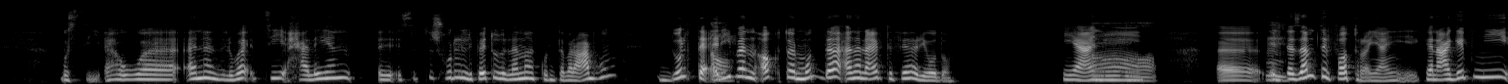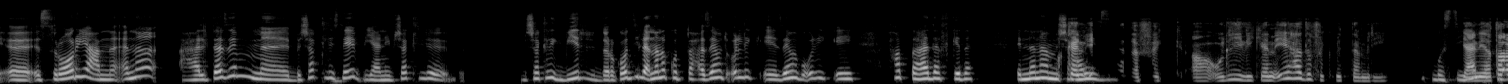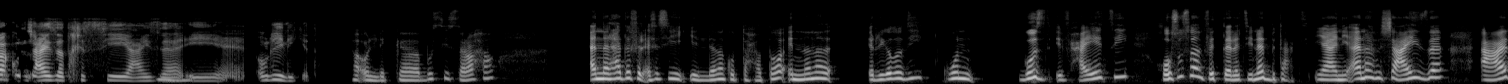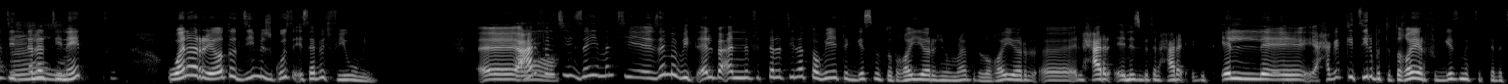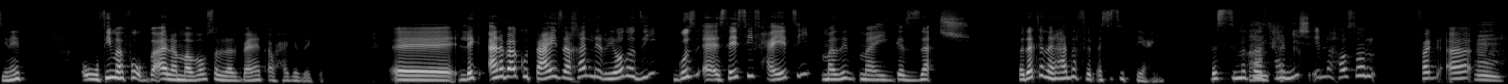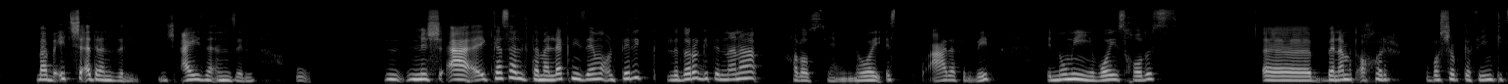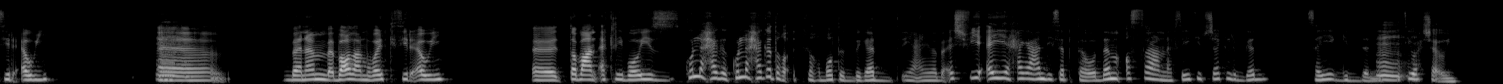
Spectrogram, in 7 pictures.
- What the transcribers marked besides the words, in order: none
- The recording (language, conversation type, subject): Arabic, advice, ليه مش قادر تلتزم بروتين تمرين ثابت؟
